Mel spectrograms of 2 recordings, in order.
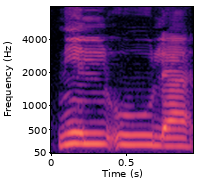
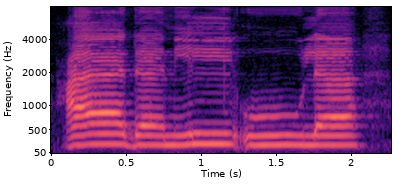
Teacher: تو ہمیں پہلے سکون کے ساتھ کچھ کرنا ہے تاکہ دوسرا سکون پڑا جائے, تو ہم نے پھر تنوین کو توڑ دیا. تو جب الف کے ساتھ فتحتین کے ساتھ جب ہوتی ہے تنوین تو پھر الف بھی نہیں پڑھا جاتا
